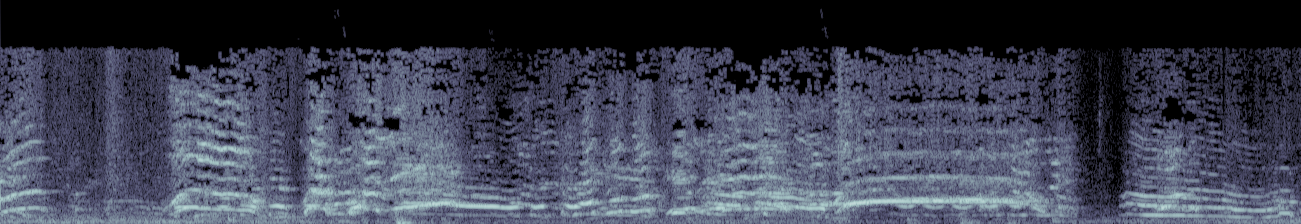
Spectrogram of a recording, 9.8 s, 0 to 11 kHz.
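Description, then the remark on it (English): Several women yell and scream over each other on a bus as a group of teenagers attacks a 67-year-old man, a loud, chaotic, continuous jumble of raised voices with agitated crowd noise underneath. “Women yelling Monday as a group of teenagers attacked a 67-year-old man.”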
